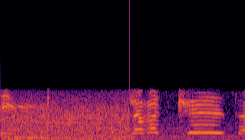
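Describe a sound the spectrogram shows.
A woman speaks up close.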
